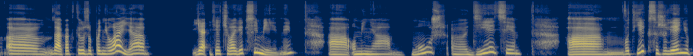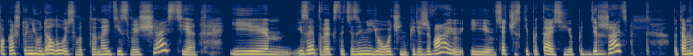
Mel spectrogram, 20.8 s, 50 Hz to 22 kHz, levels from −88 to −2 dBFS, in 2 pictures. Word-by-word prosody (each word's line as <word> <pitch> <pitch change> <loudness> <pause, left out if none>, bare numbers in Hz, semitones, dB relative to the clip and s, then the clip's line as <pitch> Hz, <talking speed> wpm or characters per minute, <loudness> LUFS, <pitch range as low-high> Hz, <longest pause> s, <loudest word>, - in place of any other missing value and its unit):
да, 210 0 +2
как 215 0 -2
ты 240 - -1
уже 220 -1 0
поняла, 215 - +3
я 235 - +2 0.7
я 220 -1 +4
я 225 - +1
человек 215 +4 0
семейный. 255 - +2 0.5
А, 175 -1 +2
у 180 - -3
меня 190 -1 -1 0.3
муж, 270 - -2
э, 180 -1 -6
дети. 255 - 0 0.8
А 180 +1 +4 0.3
вот 210 -1 -4
ей, 375 +9 +2
к - - -14
сожалению, 240 +4 +3
пока 225 0 -2
что 225 -1 -4
не 225 0 +6
удалось 225 -2 +1
вот 170 0 -6 0.2
найти 200 +3 -1
свое 175 -3 -4
счастье. 290 - 0 0.5
И 195 -1 +2 0.5
из-за 210 +4 +2
этого 190 -9 -1
я, 180 - +3
кстати, 190 +1 -6
за 190 +2 0
нее 200 -2 +3
очень 190 -1 -2
переживаю 195 - 0
и 180 -4 -1
всячески 200 +1 -4
пытаюсь 205 -2 0
ее 175 0 -5
поддержать, 205 - 0 0.7
потому 210 +2 +2
205 Hz, 125 wpm, -22 LUFS, 185-230 Hz, 0.8 s, не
